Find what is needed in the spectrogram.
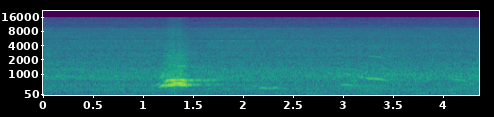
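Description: One short, loud whistle toot from a steam locomotive about a second in, a hollow chord of several tones with a breathy edge, over steady outdoor background.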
